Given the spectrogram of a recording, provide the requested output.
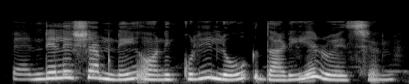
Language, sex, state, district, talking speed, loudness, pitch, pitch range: Bengali, female, West Bengal, Cooch Behar, 90 wpm, -15 LUFS, 240 Hz, 220-285 Hz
